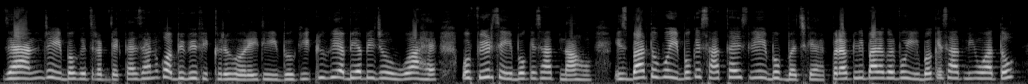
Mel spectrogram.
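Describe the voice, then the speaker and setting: High-voiced woman reading a fanfiction. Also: brisk, few pauses, no echo, clean studio sound. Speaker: fanfiction narrator. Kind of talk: storybook reading.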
